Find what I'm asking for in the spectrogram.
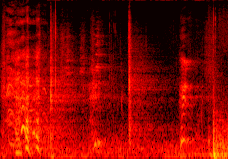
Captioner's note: laughs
